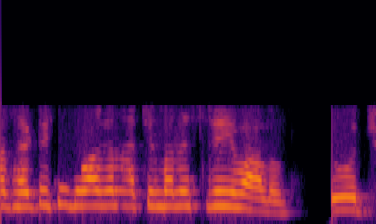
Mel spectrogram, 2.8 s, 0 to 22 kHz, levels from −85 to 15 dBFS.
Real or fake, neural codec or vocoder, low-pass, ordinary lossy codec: real; none; 3.6 kHz; none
